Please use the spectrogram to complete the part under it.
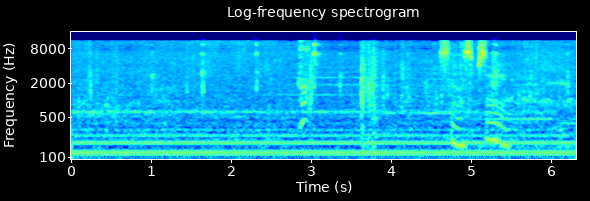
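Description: A climber's hands knock and scrape on rock handholds.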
